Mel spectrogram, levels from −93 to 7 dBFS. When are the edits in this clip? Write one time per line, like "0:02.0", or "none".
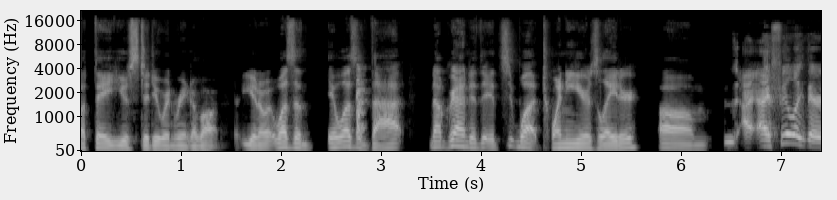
0:05.7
